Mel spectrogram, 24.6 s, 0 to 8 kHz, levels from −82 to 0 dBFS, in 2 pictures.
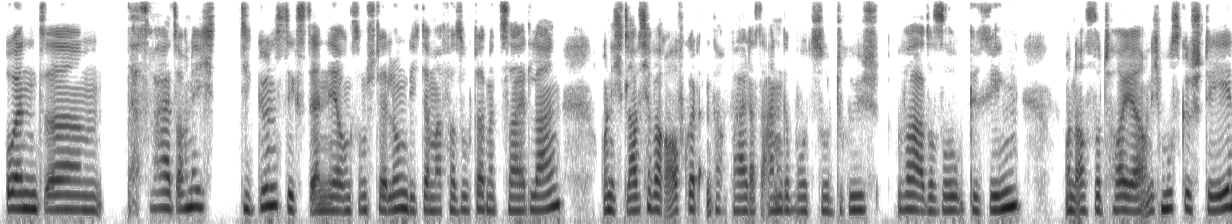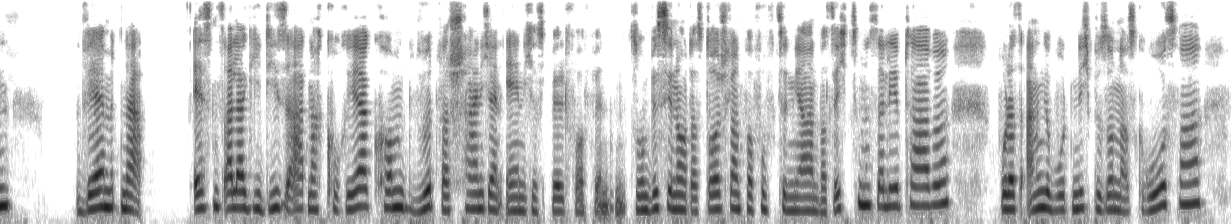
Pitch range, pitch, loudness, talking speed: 185-215 Hz, 195 Hz, -20 LUFS, 190 wpm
